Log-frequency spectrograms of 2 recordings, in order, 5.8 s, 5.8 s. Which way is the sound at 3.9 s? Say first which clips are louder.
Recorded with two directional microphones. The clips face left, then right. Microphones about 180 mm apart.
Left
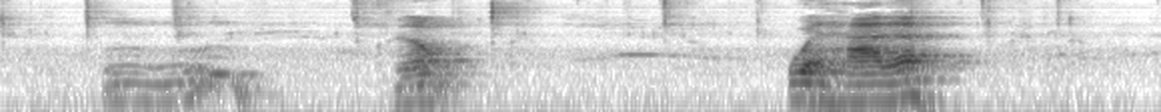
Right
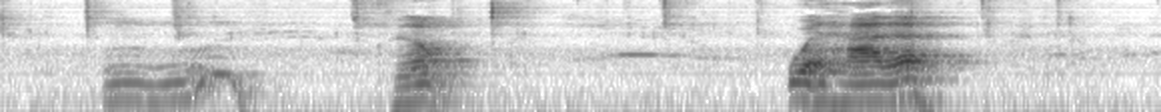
Even; centre (ahead or behind).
